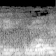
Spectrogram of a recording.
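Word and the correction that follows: Guignon: دوباره که بعد از چاپ کتاب نگاه کردم دیدم گینیون، یعنی این یه جوری تلفظ میادم، هم گش میشنوی هم نه، ولی گینیون،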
